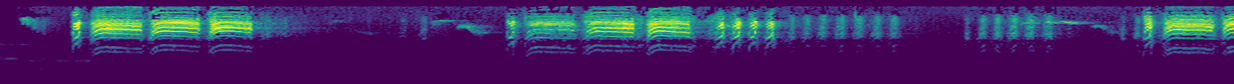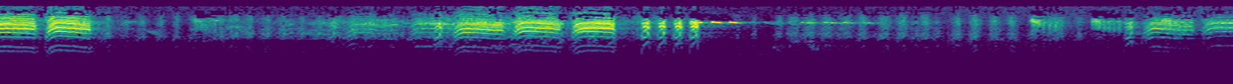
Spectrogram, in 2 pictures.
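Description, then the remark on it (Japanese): Varied tits give repeated nasal, buzzy "nee-nee" calls in bursts of several notes, loud, separated by short pauses, with no voices, below an observation deck overlooking Kumamoto city in Japan. “ニーニーと聞こえる声、ヤマガラです。”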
